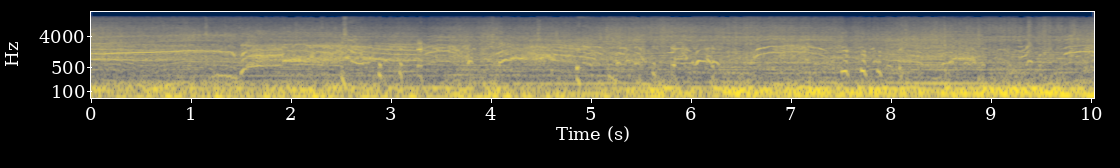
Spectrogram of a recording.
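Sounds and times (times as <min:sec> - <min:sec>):
man screaming and yelling in a horror film scene: 0:00.0 - 0:08.9
rumbling background of commotion: 0:00.0 - 0:10.0
splashing: 0:00.0 - 0:10.0
laughter: 0:00.9 - 0:10.0
second voice crying out: 0:01.4 - 0:08.4.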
